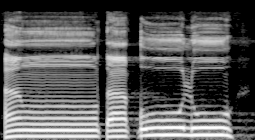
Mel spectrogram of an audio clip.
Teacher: Nun sukun dibaca samar dan mendengung selama tiga harakat.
